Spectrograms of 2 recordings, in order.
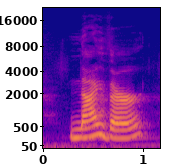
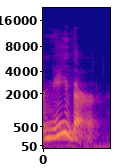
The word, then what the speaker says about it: neither: one or either one my next word has the same pronunciation issues as the last one and it's neither or neither okay so again we have the same case here neither actually means not either of the two so this is kind of the negative of either and and both pronunciations are correct again so for example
